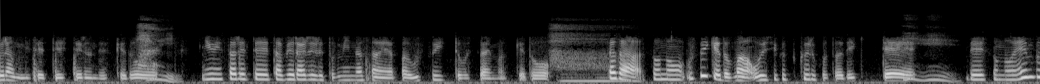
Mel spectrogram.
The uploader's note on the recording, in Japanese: 電話インタビューの模様をお伺いします。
